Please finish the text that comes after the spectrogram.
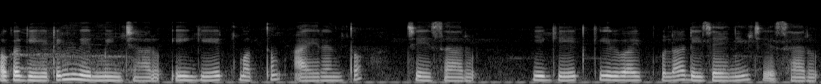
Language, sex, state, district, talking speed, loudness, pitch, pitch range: Telugu, female, Andhra Pradesh, Guntur, 115 wpm, -22 LUFS, 185 Hz, 170-195 Hz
